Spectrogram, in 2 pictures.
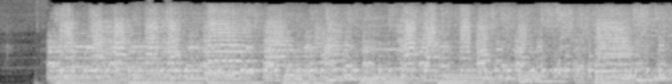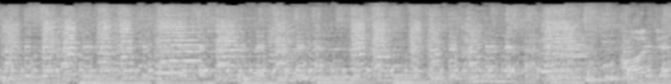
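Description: An upbeat calypso tune from a James Bond film soundtrack plays loud after a brief silent start, with a bouncing bass line and bright, busy melodic instruments driving a steady dance rhythm throughout.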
